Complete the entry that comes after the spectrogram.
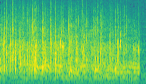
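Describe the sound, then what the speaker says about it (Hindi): A kavi sammelan audience breaks into a short burst of dense clapping that lasts about two seconds, with some voices mixed in. "ताली बजा दो अच्छा"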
